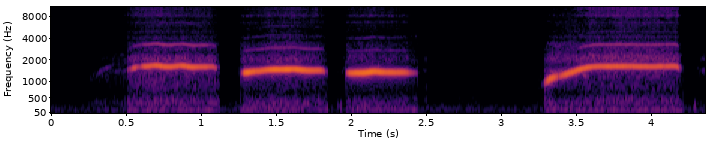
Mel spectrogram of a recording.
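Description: A man softly whistles a nursery tune: three clear sustained notes, each slightly lower than the last, then after a pause a note that glides upward and holds, heard alone.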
